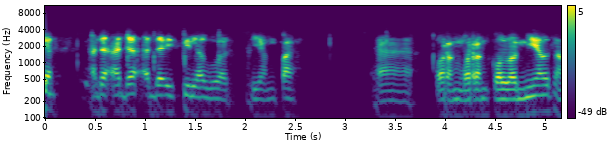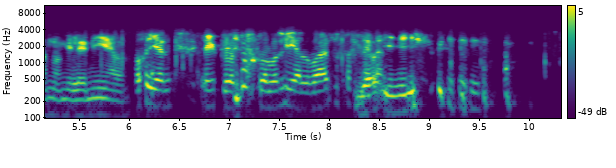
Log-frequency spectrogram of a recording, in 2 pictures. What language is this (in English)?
Indonesian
